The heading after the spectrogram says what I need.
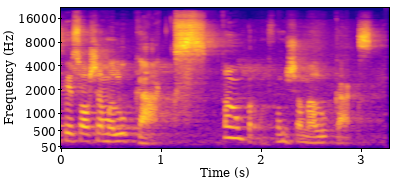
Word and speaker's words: Lukács: Eu tinha um professor que chamava Lukács, eu achava tão bonita a pronúncia dele, Lukács, né? Mas o pessoal chama Lukács.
